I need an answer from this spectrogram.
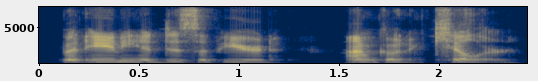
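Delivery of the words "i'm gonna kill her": plain reading voice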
